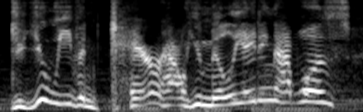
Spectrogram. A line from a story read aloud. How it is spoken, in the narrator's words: she yelled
